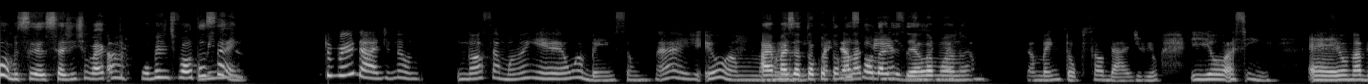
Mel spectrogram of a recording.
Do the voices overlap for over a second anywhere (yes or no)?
yes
